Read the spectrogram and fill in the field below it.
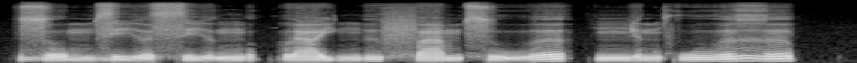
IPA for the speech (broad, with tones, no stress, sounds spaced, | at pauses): z o˨˩ m z i˧˩ ə̯ s i˧˩ ə̯ ŋ o˨˩ k̚ l a˨˩ j ŋ ɨ˧ f a˧ m s ṵ˧˥ ə̯ | ɲ ə˨˩ n k w u˨˦ ə̯ ɣ ə˦˥ p̚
